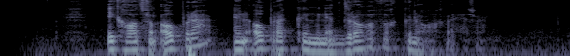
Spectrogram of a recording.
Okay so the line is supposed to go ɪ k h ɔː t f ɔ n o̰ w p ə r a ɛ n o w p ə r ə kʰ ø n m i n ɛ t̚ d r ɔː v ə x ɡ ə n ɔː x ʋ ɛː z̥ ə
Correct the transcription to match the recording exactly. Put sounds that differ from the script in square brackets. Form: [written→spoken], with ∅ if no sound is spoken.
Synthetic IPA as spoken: ɪ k h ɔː t f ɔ n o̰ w p ə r a ɛ n o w p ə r [ə→a] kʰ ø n m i n ɛ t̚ d r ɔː v ə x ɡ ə n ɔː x ʋ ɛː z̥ ə

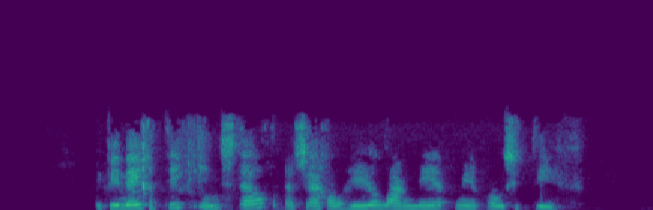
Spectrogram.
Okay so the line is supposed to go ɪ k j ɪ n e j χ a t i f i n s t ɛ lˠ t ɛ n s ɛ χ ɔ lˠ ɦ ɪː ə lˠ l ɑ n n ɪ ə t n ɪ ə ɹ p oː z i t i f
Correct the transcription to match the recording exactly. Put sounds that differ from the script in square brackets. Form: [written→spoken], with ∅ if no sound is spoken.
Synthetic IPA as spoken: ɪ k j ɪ n e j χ a t i f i n s t ɛ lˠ t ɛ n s ɛ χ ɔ lˠ ɦ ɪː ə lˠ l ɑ [n→ŋ] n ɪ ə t [n→m] ɪ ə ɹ p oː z i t i f

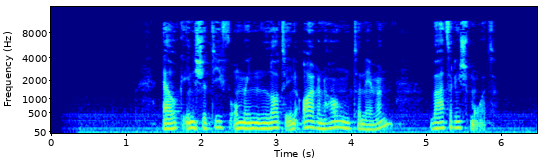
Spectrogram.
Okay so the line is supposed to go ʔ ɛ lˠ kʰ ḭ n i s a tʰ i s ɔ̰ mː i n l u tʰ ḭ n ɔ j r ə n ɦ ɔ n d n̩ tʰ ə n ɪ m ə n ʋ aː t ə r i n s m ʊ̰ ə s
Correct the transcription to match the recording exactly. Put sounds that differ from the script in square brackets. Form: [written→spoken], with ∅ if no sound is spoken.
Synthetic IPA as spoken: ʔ ɛ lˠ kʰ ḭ n i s a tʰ i [s→f] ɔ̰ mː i n l [u→ɔ] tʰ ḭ n ɔ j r ə n ɦ ɔ n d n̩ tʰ ə n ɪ m ə n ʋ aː t ə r i n s m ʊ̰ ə [s→t]

